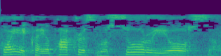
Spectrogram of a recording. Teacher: The vowels stretch out, the line slows down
